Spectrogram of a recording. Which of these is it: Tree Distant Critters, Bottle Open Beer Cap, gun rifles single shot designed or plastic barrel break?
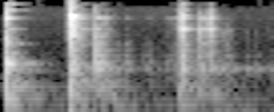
Bottle Open Beer Cap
